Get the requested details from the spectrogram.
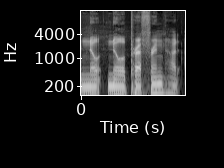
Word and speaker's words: norepinephrine: And your norepinephrine. I don't know how you say it. – Norepinephrine.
